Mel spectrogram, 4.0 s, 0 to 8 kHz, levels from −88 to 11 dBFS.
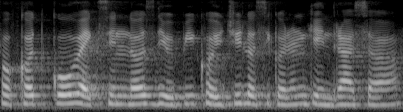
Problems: constant background noise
